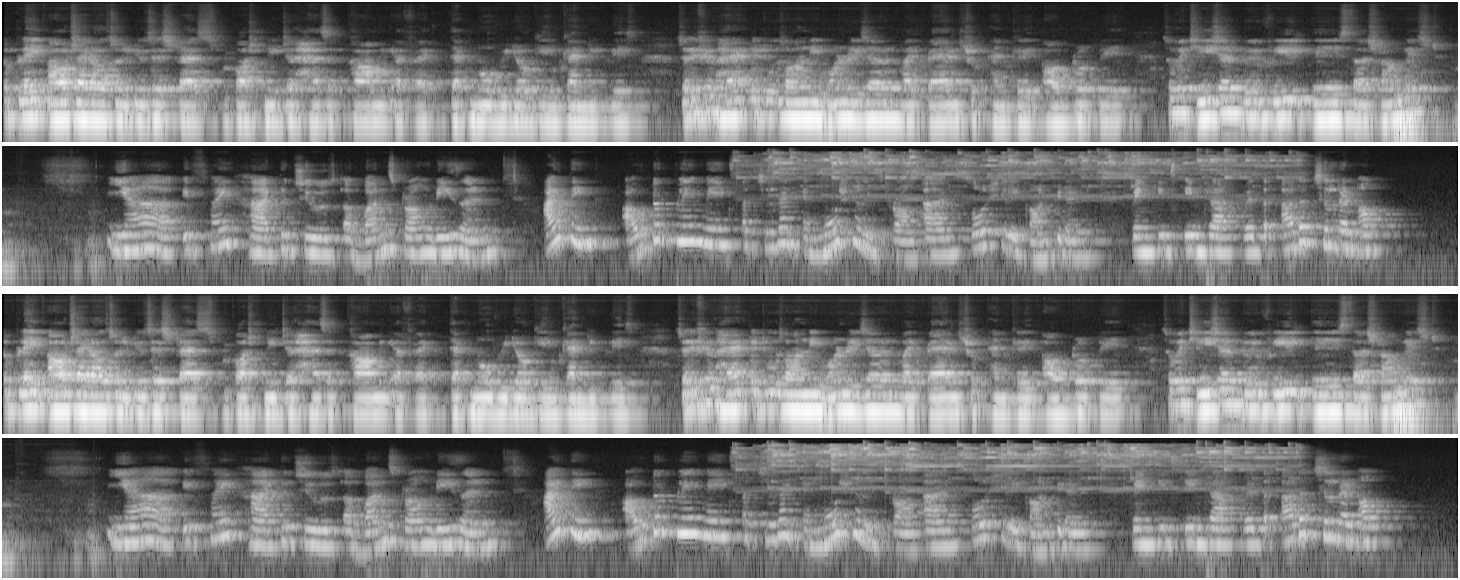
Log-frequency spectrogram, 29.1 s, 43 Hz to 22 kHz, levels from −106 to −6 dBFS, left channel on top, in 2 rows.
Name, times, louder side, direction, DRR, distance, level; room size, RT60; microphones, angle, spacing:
voice 1, 0.0-6.3 6.8-11.2 11.6-14.2 14.5-14.7, right 1 dB, 85° right, 0 dB, 2.3 m, -21 dB
voice 2, 15.6-19.5 20.0-20.5 20.8-25.4 25.9-28.2, left 1 dB, 20° left, -2 dB, 2.6 m, -30 dB
sound 1, 21.8-27.6, right 4 dB, 50° right, 2.0 m, -32 dB
9.5 x 6.9 x 7.9 m, 0.77 s
head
